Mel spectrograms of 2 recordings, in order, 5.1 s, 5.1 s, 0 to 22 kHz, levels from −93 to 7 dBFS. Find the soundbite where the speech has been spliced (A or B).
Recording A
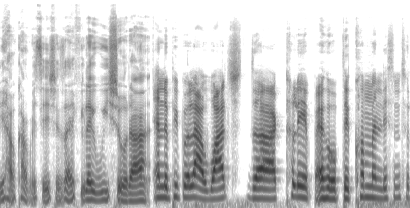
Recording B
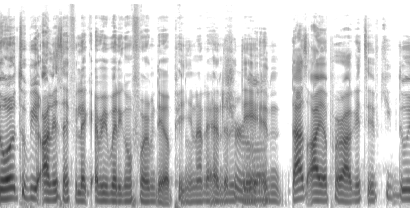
A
